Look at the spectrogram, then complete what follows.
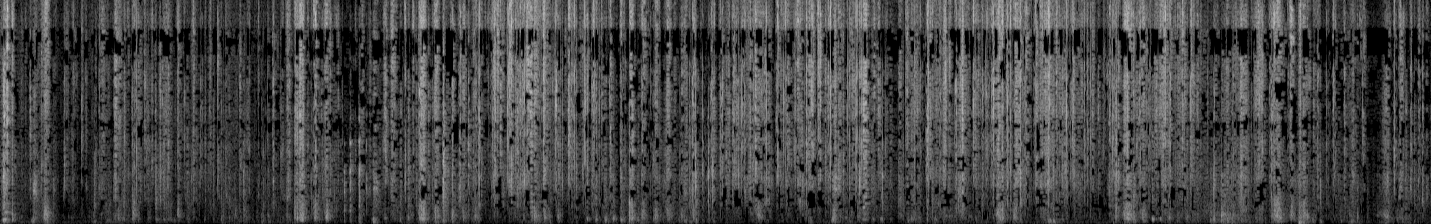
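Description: Noodles slurped from a bowl in many irregular bursts, with chewing and the crinkle of plastic snack wrappers.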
